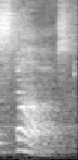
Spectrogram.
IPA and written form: stɑːz (stars)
